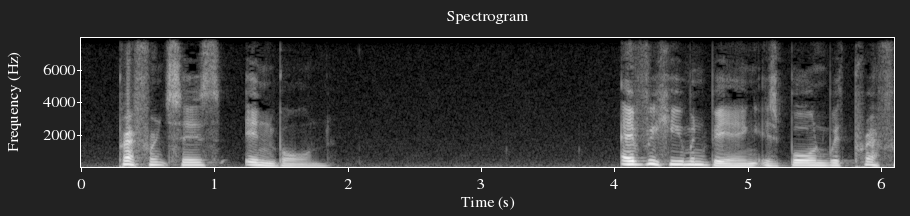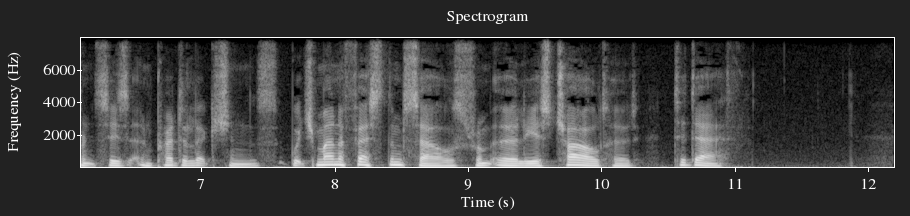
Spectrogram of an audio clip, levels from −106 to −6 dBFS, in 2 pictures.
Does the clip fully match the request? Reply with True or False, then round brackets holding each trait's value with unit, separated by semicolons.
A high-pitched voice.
False (135 Hz)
